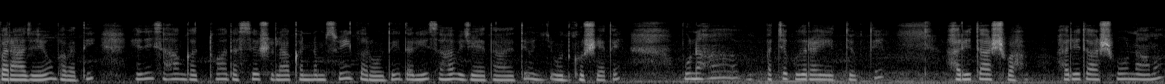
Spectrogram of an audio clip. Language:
Sanskrit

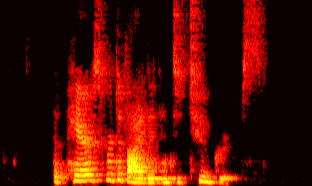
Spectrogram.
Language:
English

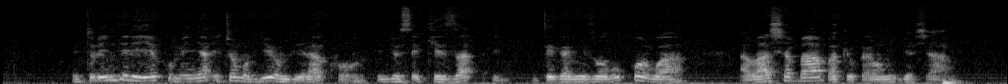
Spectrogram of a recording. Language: Kinyarwanda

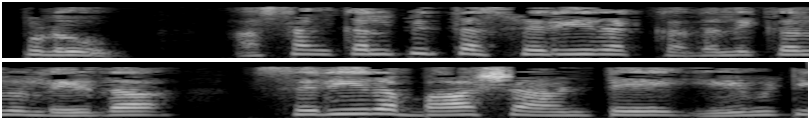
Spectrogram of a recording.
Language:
Telugu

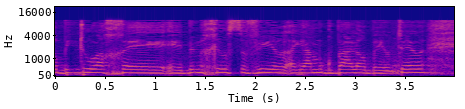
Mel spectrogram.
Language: Hebrew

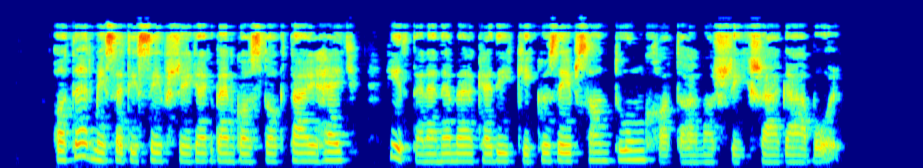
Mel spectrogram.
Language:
Hungarian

